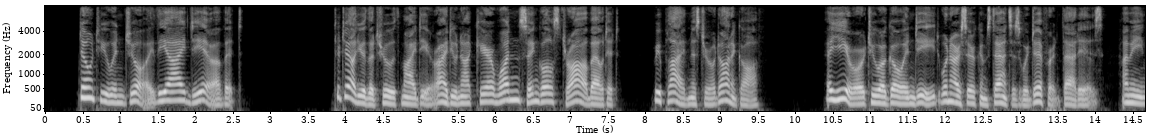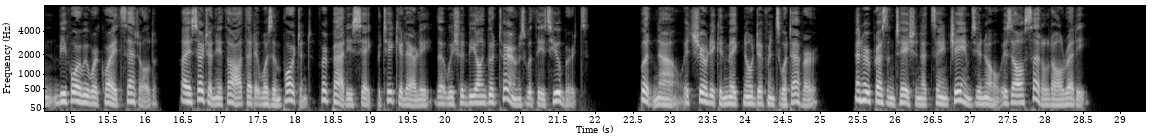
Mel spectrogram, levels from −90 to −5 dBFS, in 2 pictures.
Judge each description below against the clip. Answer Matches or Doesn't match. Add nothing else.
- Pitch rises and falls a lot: Matches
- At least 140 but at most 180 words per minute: Doesn't match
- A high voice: Doesn't match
